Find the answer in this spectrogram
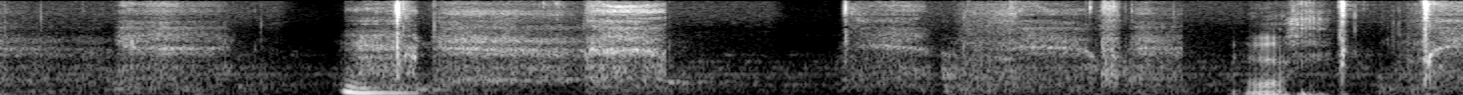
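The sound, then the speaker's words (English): Sharp, breathy inhalations between short stretches of Sarah Palin's voice during her blood libel speech, several audible gasps for air, moderately loud, coming at irregular intervals between phrases of speech. “Sarah Palin breathing in between saying things during her speech, that blood libel speech that she's so famous for now.”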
